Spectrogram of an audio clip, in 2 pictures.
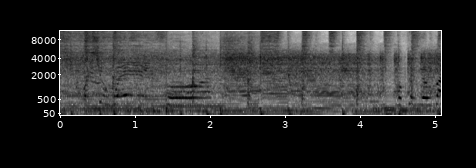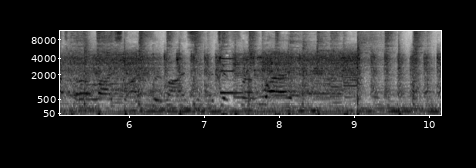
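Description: Live rock band playing loudly: electric guitars, bass guitar and drums.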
